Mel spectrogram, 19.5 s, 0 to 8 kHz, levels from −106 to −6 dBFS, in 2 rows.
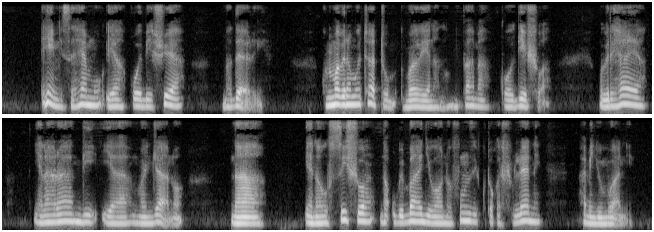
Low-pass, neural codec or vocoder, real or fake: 7.2 kHz; codec, 24 kHz, 0.9 kbps, WavTokenizer, medium speech release version 1; fake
